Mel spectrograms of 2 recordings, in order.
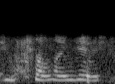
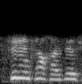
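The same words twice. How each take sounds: First: Slurred, mumbling through a numb mouth; mock numb-mouthed slur; numb-mouth mumble. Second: Said in the usual way. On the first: Shown as a demonstration. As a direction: talk like your tongue is numb from hot sauce.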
